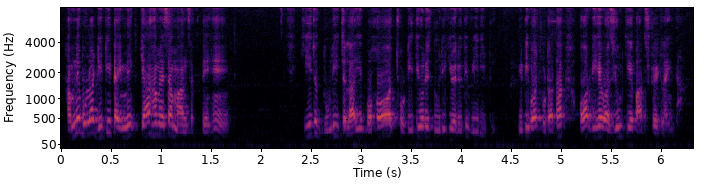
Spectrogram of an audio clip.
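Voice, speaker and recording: Fast-talking, lively physics teacher man. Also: a little high, slightly rough. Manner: lively, sing-song, answers his own questions. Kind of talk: online physics lecture.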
